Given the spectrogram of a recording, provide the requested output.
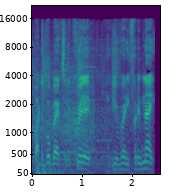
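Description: A man's voice: medium pitch, steady tone, fast, reverberant, over music. A young man chatting casually in a vlog, slangy and laid-back, laughing often with friends. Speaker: vlogger, groom-to-be.

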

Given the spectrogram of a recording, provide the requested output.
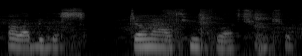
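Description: A woman giving casual live commentary on her own game, excitable, swinging from muttering to shouting. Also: mid-range voice, normal speed, background noise.

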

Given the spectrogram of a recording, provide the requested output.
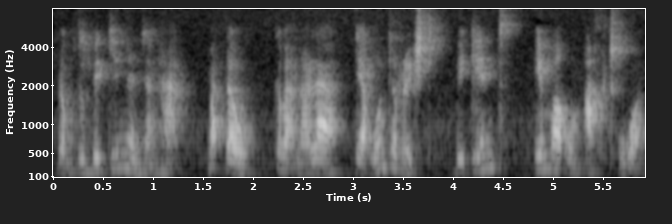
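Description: A Vietnamese woman talks through a German grammar lesson at a steady, mid-pitched level. She explains each rule patiently and asks her students rhetorical questions. She slows right down to say each example sentence twice. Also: dull audio. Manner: repeats example sentences slowly and carefully. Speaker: German teacher.

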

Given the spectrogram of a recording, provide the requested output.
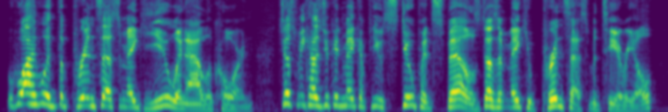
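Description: A narrator voicing an injured young female pegasus pony who is bitter and fiery, raised high and loud. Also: lively intonation, moderate pace, no room sound, studio quality. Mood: scornful.

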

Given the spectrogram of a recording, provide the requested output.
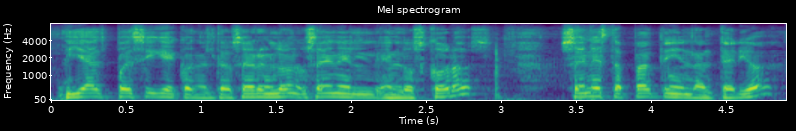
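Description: A man's voice: mid-range voice, expressive, a little fast, a bit bright, muffled recording, slight background noise. A man, host of a guitar channel, explaining his cover in a rambling, self-correcting way full of fillers. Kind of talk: casual explanation after a sung cover. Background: acoustic guitar.

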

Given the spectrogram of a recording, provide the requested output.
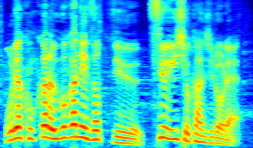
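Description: A man giving chatty, excitable let's-play commentary while playing a video game, laughing often. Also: high voice, racing. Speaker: game streamer.

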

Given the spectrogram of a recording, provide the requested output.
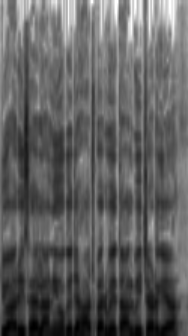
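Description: A man narrating a comic book aloud in a steady, unhurried reading voice. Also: medium pitch, clear, resonant tone.

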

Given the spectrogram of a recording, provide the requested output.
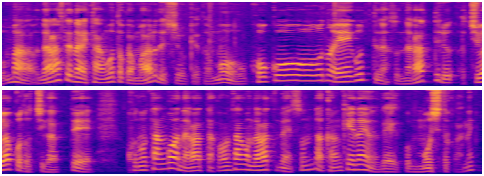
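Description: A man with a cold walks through an English test, answering it as he goes. His voice is husky and a little breathy, and his pitch rises and falls in lively swings. He mutters asides to himself between the answers. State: has a cold. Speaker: cram school teacher. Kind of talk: explaining English test questions. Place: tutoring classroom.

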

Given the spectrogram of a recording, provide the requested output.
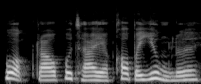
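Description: A woman's voice: mid-range voice, fast, warm tone, lo-fi sound, close to an everyday voice. A woman voicing a weak-willed young man who talks evasively and half-apologetically. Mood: dismissive.

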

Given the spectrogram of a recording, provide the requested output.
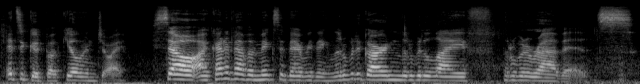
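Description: A woman in her thirties chatting casually to camera outdoors beside rabbit hutches, playful with quick asides. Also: medium pitch, a bit bright. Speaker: vlogger. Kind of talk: casual chat.

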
